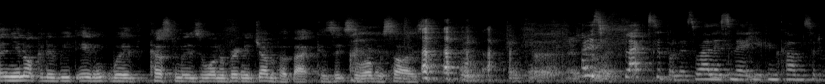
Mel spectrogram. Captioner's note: laughter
